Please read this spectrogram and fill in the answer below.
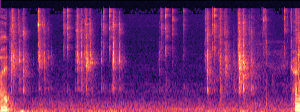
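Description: Computer keyboard keys clicking, a few irregular keystrokes at a time with short gaps between.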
